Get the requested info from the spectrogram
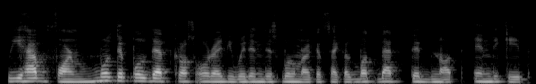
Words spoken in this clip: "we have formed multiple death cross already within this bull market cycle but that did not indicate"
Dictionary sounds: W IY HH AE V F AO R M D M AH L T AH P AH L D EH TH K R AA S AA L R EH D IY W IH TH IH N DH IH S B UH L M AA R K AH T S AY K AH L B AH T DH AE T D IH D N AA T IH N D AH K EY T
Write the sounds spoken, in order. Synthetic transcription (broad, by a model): W IY HH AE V F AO R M M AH L T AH P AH L D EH T K R AA S AA L R EH D IY W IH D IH N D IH S B UH L M AA R K AH T S AY K AH L B AH T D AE T D IH D N AA T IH N D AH K EY T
